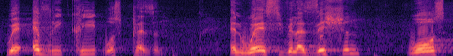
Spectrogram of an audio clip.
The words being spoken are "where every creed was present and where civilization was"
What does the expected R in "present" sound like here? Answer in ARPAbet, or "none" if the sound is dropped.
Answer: R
